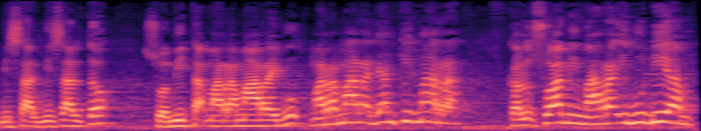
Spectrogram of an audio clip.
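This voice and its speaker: A man preaching a comic sermon to a live congregation, swinging between loud exclaiming and low confiding tones as he tells funny stories. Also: brisk. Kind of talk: comedic sermon.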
